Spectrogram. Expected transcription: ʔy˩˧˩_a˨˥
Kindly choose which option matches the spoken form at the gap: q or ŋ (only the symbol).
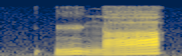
ŋ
